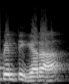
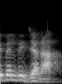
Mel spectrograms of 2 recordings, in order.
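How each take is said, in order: First: পেল্টি গেরা with a hard g, "gera"; supposed real pronunciation. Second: পেল্টি জেরা with a j, "jera"; own reading. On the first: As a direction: say পেল্টি গেরা with g opening the second word. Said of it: "উচ্চারণটা মনে হয়". (পেল্টি গেরা, "গ" দিয়ে উচ্চারণ) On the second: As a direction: say পেল্টি জেরা with j opening the second word. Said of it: "but আমি পড়ি". (পেল্টি জেরা, "জ" দিয়ে উচ্চারণ) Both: Shown as a demonstration.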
